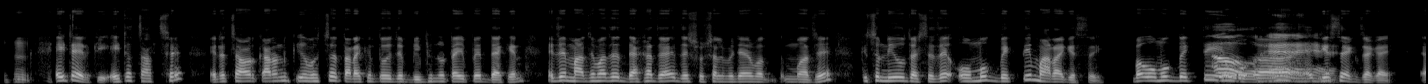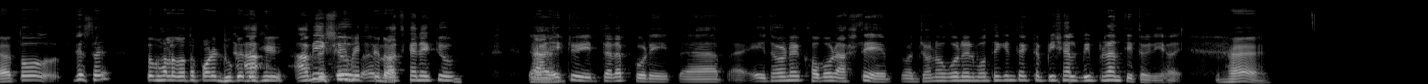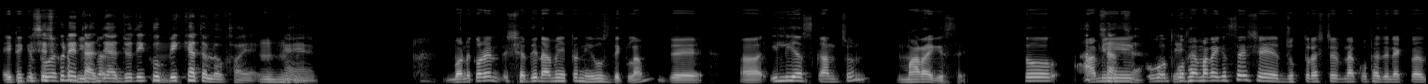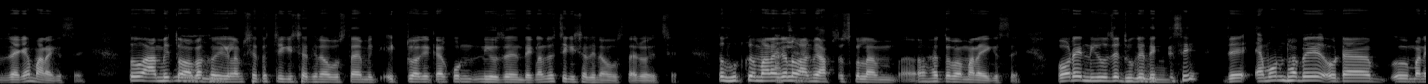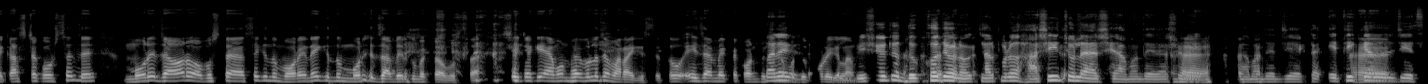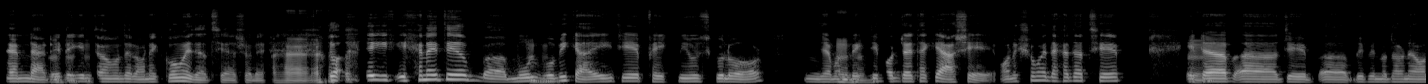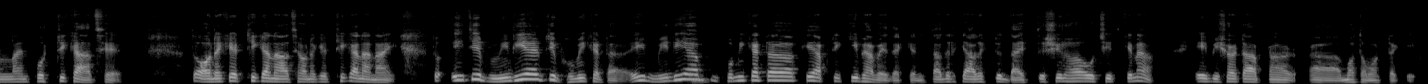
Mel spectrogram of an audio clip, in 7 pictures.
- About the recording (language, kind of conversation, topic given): Bengali, podcast, আপনি অনলাইনে ভুয়া খবর কীভাবে চিনবেন?
- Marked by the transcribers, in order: tapping; horn; in English: "ইন্টারাপ্ট"; other background noise; laugh; laughing while speaking: "মরে যাবে"; in English: "এথিক্যাল"; chuckle; chuckle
